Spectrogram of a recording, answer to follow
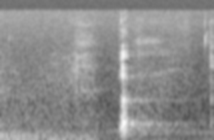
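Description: Quiet room tone broken once, about a second in, by a man saying a single short, clipped word.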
